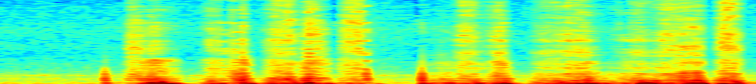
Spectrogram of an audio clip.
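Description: White chalk held in the fingers scratches writing strokes across the surface of a small handheld chalkboard with a wooden frame. Sharp taps as the chalk meets the board start bursts of dry, rasping strokes with a low woody body and a bright hiss on top, separated by brief quiet gaps.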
